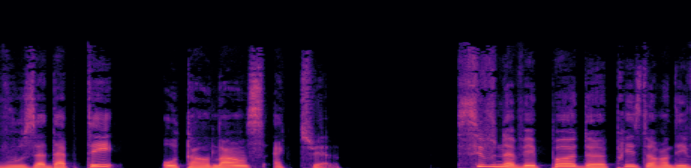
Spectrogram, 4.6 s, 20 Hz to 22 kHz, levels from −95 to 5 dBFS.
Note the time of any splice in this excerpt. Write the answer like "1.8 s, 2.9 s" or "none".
3.0 s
